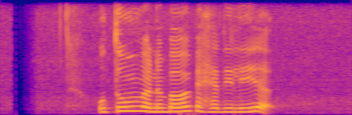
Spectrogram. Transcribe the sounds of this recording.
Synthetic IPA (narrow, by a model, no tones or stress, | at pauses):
ut̪umʋənəbaʋəpæɦæd̪ilijə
